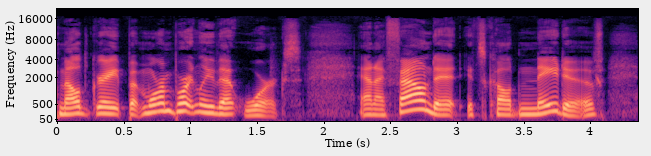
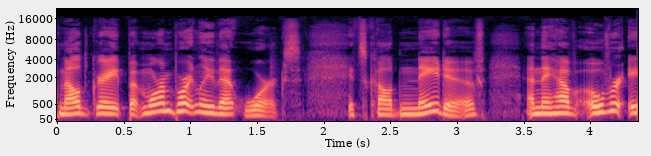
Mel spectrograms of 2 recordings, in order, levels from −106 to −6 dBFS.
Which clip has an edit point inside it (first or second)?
second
